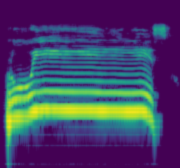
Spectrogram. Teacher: Sílaba tônica está ali no is. Terminada em Z.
